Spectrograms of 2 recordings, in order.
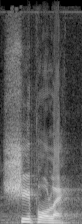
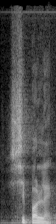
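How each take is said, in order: First: The word begins with an sh sound. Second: The word begins with an s sound. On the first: This is the pronunciation the test demanded. The speaker calls it right. "자 발음해 쉬벌렉 이렇게" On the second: It gives the speaker away as an Ephraimite. The speaker calls it wrong. "에브라임이 씨벌렉 이렇게 해가지고 걸려가지고"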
